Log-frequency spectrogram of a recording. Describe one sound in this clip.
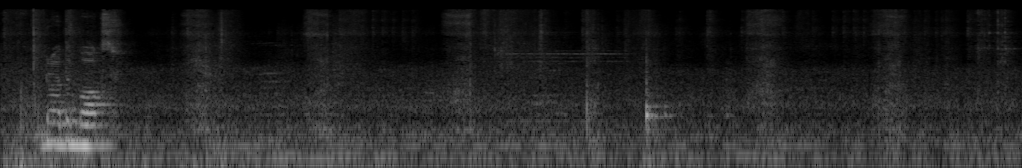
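A ruler taps and slides on paper.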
